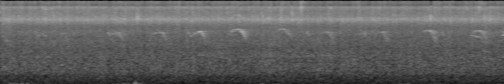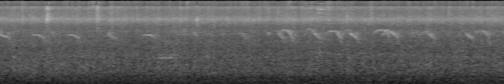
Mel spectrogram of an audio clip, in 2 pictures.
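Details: Young chickens peep behind a village house at morning in gentle drizzle; many rapid, high, slurred chirps, sometimes in quick pairs, run throughout against a continuous rain hiss, with one low knock.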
